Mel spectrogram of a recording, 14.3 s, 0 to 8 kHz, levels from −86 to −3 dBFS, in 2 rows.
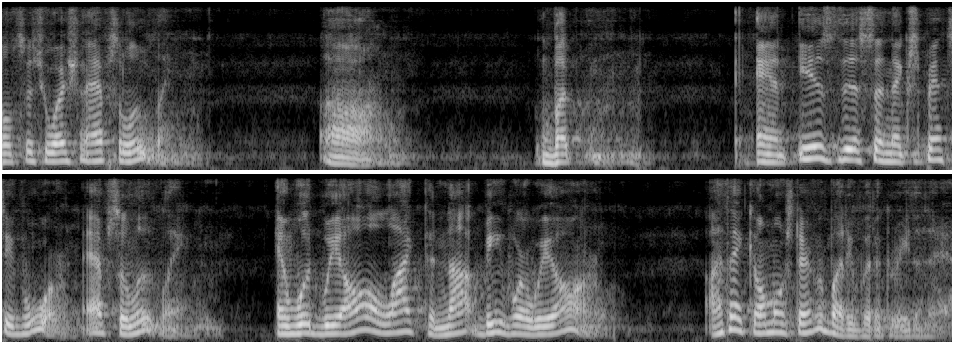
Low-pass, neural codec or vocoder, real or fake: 7.2 kHz; codec, 16 kHz, 4.8 kbps, FACodec; fake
